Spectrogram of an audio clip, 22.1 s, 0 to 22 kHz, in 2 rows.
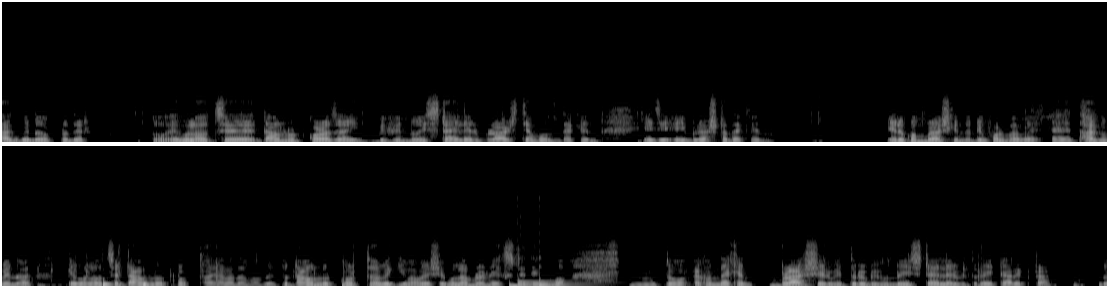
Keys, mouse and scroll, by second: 11.3 ctrl+z, 11.7 ctrl+z, 20.6 ctrl+z.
